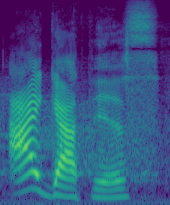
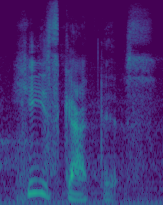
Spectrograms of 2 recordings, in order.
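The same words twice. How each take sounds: First: Slow, louder "I got this." with weight on "I"; self-reliant boast. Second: Slow, much softer "He's got this." with weight on "He's"; trusting reply. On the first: Preacher mocking self-reliance, slow stress on "I". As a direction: lean hard on "I" in "I got this." like a proud boast. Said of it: "Faith is not saying". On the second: Preacher contrasting trust in God, soft stress on "He's". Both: Shown as a demonstration.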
